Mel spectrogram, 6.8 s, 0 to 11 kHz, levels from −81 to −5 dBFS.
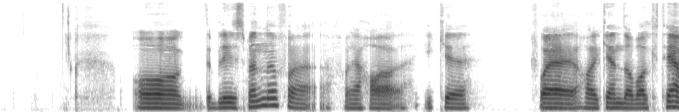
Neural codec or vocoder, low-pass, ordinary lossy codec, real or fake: none; 9.9 kHz; AAC, 32 kbps; real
